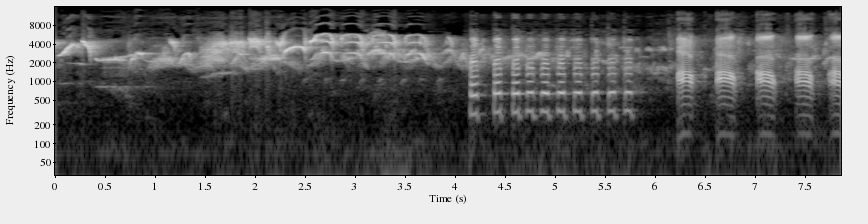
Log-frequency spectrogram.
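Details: Chinese hwamei song of quick whistled slurs, followed by rows of harsh, nasal, repeated notes about three per second in the second half.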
